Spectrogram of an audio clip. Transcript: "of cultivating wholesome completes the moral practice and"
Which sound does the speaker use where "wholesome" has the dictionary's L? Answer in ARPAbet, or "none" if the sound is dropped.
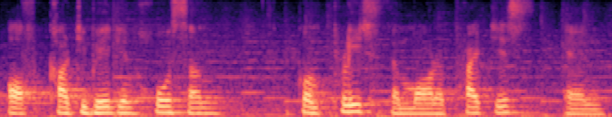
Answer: none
